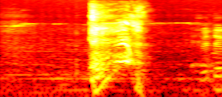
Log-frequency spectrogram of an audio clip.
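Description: A man coughs once, a single short burst about a second in, between stretches of quiet.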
